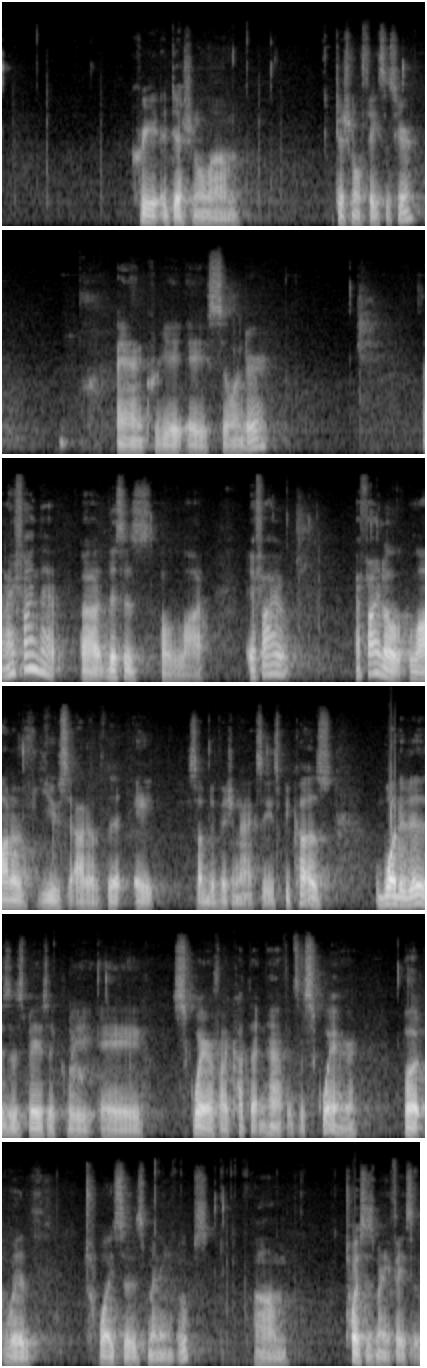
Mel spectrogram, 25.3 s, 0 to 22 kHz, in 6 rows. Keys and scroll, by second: 7.0 w, 10.3 super+f, 11.1 f, 13.5 8, 14.5 Return, 18.6 4, 18.6 Return, 21.5 2, 21.6 Return, 23.9 8, 24.0 Return.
